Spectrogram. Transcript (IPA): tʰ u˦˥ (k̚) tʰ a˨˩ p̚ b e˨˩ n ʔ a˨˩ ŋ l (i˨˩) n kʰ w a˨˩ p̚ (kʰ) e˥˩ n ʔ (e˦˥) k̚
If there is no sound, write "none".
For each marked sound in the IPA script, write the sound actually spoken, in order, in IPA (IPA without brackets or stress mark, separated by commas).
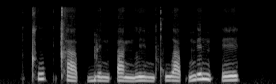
k̚, i˨˩, ŋ, e˦˥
